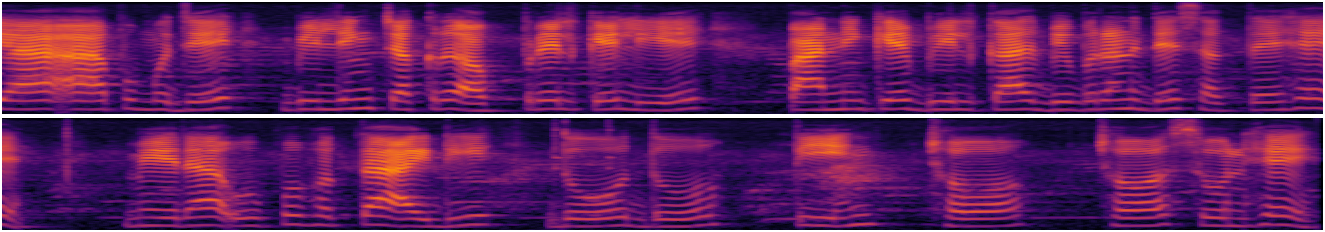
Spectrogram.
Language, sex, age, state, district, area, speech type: Hindi, female, 45-60, Madhya Pradesh, Chhindwara, rural, read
